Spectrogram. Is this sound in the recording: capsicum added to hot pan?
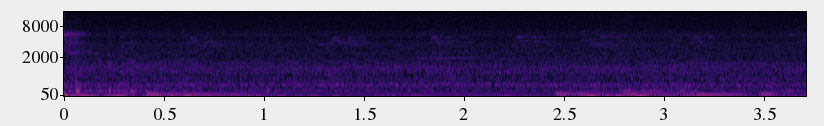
no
